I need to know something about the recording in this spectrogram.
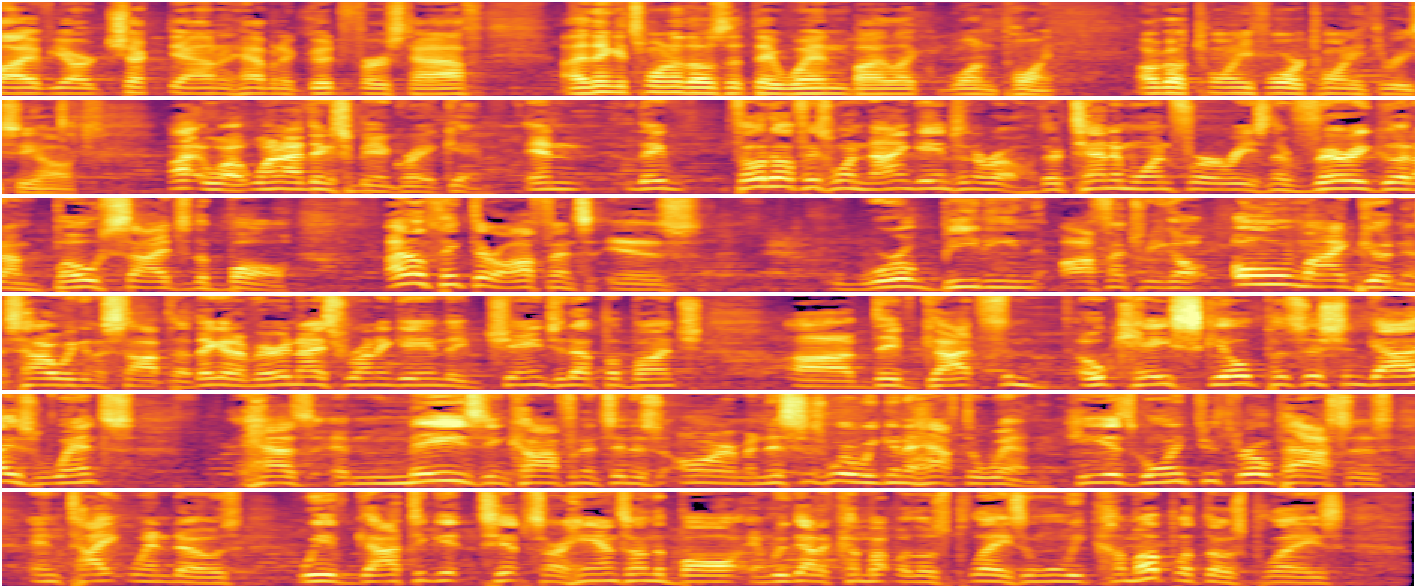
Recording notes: Seahawks Weekly live at Pearl Bar and Dining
